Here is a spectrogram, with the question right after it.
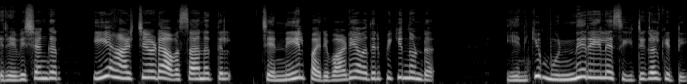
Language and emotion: Malayalam, happy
